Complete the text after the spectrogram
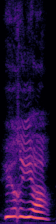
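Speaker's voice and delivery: high, loud call of a name; mother's cry. A narrator's reading. Mother crying out to her son, high and loud. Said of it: "cria sa mère".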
